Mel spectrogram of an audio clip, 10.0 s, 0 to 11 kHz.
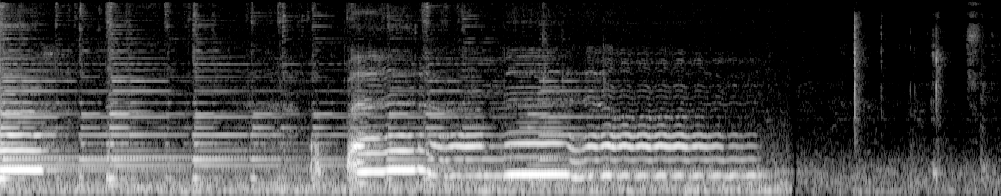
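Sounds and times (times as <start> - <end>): acoustic guitar chord: 0.0 - 7.6.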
